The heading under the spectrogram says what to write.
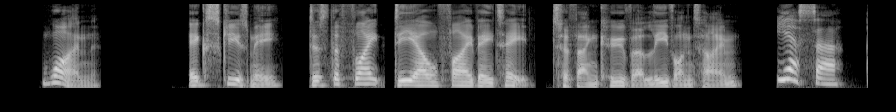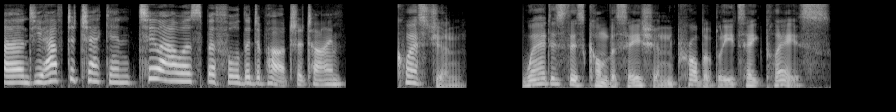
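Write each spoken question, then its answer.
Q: Where does this conversation probably take place?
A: At an airport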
